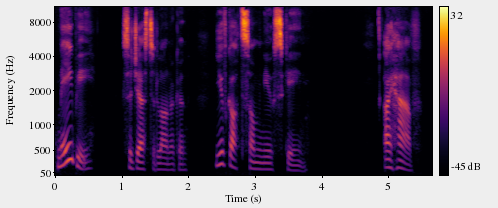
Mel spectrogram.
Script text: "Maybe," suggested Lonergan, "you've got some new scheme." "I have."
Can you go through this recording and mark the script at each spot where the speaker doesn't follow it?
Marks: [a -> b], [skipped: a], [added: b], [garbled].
"Maybe," suggested Lonergan, "you've got some new scheme." "I have."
